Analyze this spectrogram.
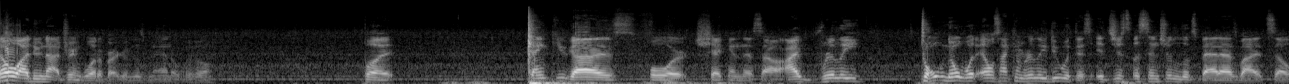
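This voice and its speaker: A man at a medium pitch speaks at a moderate pace with an animated tone, his pitch swinging very widely and his loudness rising and falling sharply. Long pauses come often, over noticeable background noise. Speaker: photographer and streamer. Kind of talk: live stream tutorial. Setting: live stream. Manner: casual, animated.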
